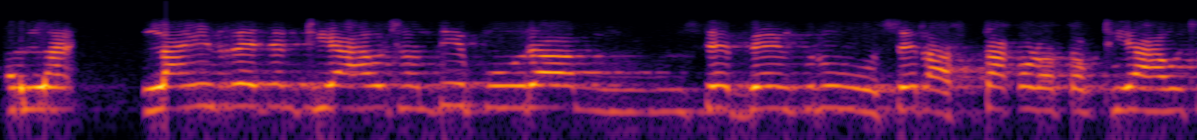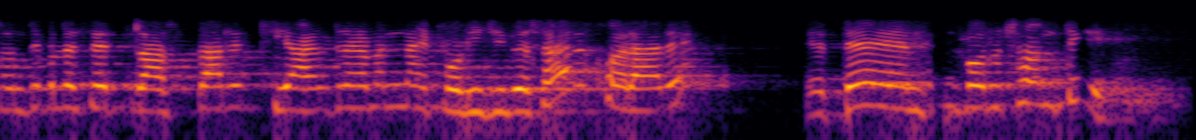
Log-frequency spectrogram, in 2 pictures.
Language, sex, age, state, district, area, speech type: Odia, female, 45-60, Odisha, Sambalpur, rural, conversation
